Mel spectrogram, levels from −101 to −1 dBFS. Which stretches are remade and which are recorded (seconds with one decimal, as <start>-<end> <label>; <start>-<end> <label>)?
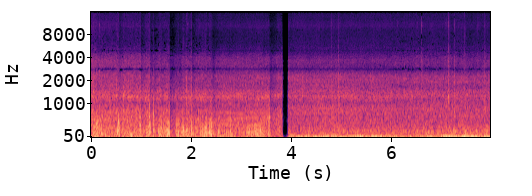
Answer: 0.0-2.4 recorded; 2.4-6.0 remade; 6.0-8.0 recorded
